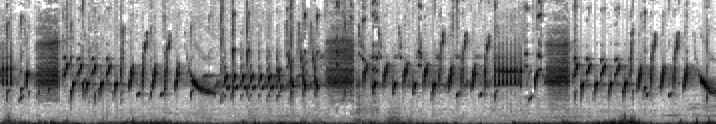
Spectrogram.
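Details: Goldfinch motivational song for training: long continuous stream of fast twittering, trills and liquid chirps, punctuated by several harsh buzzy bursts and downward slurs.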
